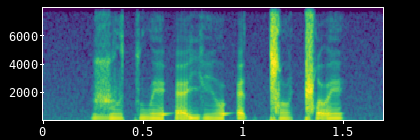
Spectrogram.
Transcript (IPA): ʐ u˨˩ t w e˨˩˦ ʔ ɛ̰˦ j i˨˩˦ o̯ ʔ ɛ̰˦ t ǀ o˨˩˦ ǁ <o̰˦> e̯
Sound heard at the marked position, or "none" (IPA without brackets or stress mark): o̰˦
